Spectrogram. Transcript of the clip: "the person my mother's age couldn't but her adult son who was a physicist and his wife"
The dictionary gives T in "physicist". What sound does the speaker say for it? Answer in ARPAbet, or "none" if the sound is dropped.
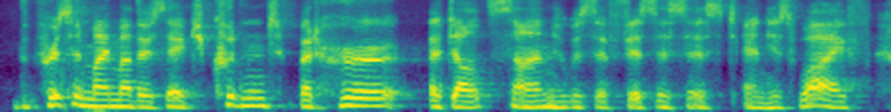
T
